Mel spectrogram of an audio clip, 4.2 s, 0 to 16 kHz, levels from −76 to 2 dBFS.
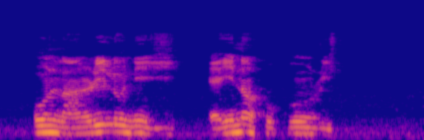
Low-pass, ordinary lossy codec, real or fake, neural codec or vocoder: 7.2 kHz; none; real; none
